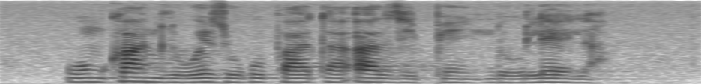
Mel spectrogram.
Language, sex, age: South Ndebele, male, 24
